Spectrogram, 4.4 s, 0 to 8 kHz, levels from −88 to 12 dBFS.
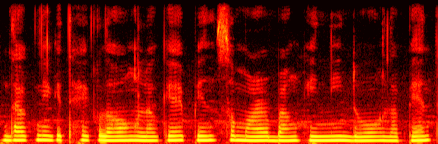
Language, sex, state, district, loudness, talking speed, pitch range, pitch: Karbi, female, Assam, Karbi Anglong, -12 LUFS, 110 wpm, 220-235 Hz, 230 Hz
